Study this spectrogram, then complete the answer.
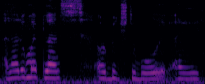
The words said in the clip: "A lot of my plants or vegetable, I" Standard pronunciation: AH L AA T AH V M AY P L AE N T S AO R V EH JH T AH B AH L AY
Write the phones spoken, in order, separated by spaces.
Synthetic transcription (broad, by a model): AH L AA T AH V M AY P L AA N T S AO R B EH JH T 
